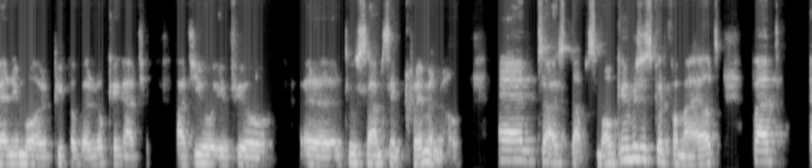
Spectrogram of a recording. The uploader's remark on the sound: sat down over Zoom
